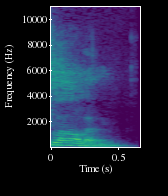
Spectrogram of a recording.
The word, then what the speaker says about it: slalom: Salon? Slalom? How do you slalom. – Slalom. Is that how you say that word? – Slalom.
